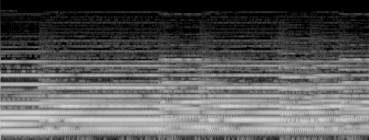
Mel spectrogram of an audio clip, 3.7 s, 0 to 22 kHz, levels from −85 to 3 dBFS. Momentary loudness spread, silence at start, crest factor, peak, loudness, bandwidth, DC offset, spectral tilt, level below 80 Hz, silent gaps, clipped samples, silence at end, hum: 4 LU; 0 s; 12 dB; -2 dBFS; -13 LUFS; 16 kHz; under 0.1%; -5.5 dB/octave; -54 dBFS; none; under 0.1%; 0 s; none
